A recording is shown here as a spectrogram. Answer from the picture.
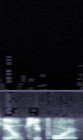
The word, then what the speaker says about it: Yom Kippur: And 10 days later, after the Jewish New Year, there's the Day of Atonement, correctly pronounced Yom Kippur.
